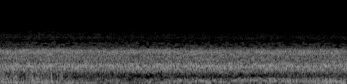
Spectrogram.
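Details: Snow goose flock lifting off on March 4 at Mobridge, South Dakota; a dense, unbroken wall of overlapping honking calls from many birds holds steady and loud from start to finish.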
